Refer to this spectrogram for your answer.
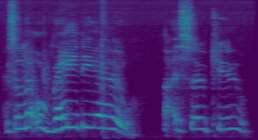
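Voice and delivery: suddenly thrilled by a tiny piece; delighted surprise. Real, not acted. Builder spotting a little Lego radio, gasping high coo.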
